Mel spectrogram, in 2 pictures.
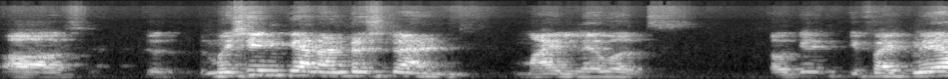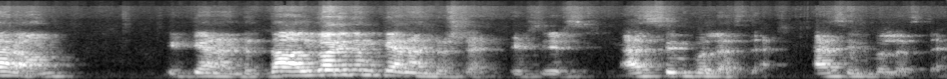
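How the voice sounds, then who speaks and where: A man speaks at a fairly quick pace in a high voice with lively intonation. His loudness swings widely. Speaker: visiting company representative presenting an edtech product. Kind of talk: classroom presentation. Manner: hesitant, many fillers. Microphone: speaking without a microphone.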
